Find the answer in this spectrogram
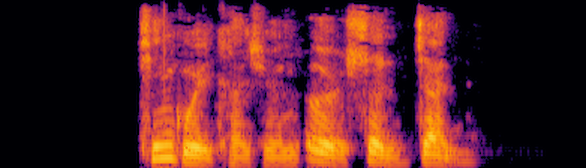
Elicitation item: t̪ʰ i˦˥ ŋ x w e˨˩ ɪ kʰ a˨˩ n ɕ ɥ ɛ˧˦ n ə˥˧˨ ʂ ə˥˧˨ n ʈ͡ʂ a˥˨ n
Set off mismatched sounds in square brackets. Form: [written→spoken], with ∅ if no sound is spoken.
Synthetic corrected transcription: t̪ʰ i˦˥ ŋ [x→k] w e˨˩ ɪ kʰ a˨˩ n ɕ ɥ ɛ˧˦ n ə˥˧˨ ʂ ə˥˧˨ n ʈ͡ʂ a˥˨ n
